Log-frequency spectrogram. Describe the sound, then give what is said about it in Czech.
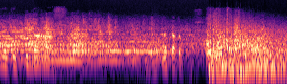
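A steady, buzzing propeller drone of Russian attack drones hums overhead during a night attack on Ukraine for several seconds, its engine tone wavering, before a sudden loud, crackling burst of noise abruptly swamps it and continues to the end. “Ruske snage ovako su noćas zasule Ukrajinu dronovima.”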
